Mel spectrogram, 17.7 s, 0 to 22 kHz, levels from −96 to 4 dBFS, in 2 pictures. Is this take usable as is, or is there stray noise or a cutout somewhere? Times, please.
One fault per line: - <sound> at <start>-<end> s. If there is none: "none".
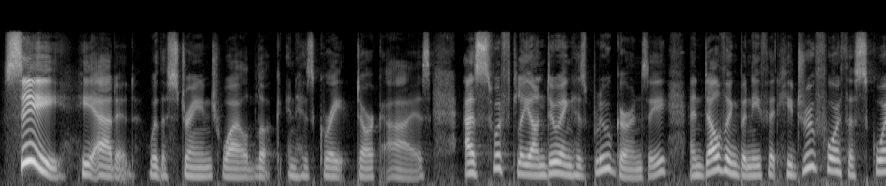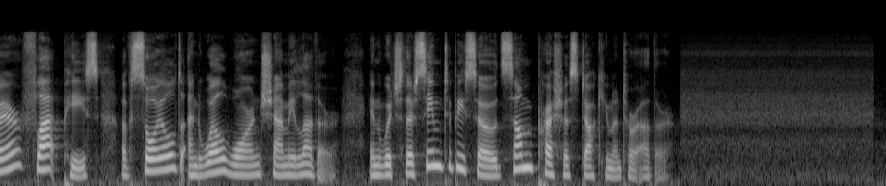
none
